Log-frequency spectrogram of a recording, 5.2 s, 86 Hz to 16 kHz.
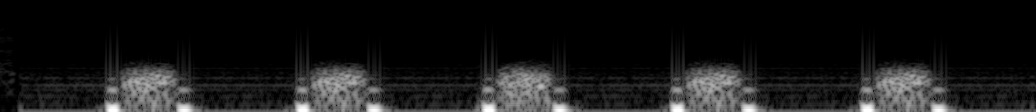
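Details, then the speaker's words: Paediatric cardiac auscultation teaching example: regular heartbeat at about 64 a minute with a diamond-shaped murmur between S1 and S2, initially softer, then louder, then softer again; midsystolic ejection murmur. "In a midsystolic murmur, you can hear that they're initially softer, then they get louder and then softer again."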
